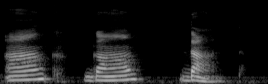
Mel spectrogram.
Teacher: अनुनासिक, यह नासिक्य वर्ण है। इसका उच्चारण जो है नाक और गले से होता है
